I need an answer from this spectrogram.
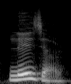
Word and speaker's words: leisure: অথচ উচ্চারণ হচ্ছে লেজার। আরটাও কিন্তু খুব স্লোলি উচ্চারিত হচ্ছে।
